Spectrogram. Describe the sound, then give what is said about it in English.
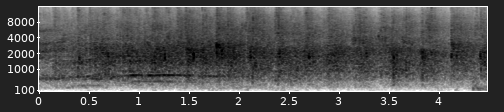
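Applause from a church audience welcoming a speaker to the stage before communion: steady, dense clapping that holds at an even level for the whole clip, with no talking over it. “So I'm going to welcome Sarah Moy. Would y'all give it up for Sarah?”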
